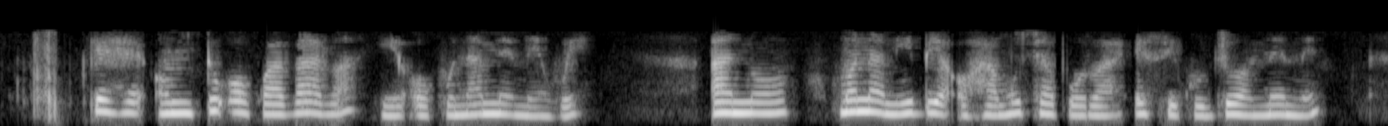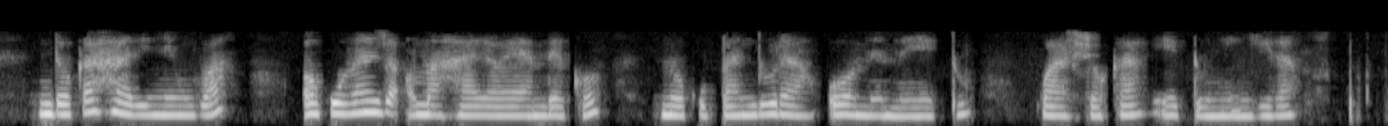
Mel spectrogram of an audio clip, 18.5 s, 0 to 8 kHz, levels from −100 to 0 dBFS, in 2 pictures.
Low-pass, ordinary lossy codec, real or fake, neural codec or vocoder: 7.2 kHz; AAC, 16 kbps; real; none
